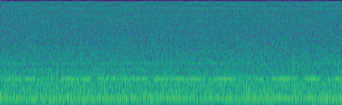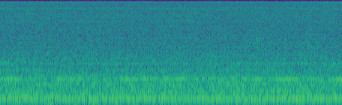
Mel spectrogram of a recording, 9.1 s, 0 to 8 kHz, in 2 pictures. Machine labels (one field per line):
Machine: fan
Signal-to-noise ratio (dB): -6 dB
